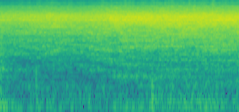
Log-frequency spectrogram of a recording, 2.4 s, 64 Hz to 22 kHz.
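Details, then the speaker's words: 2002 Honda Accord EX, 2.3 L four-cylinder VTEC, engine off and exhaust cool: tailpipe pressurized with Shop-Vac exhaust air gives a loud, steady high-pitched hiss escaping at the split flex pipe, soot on hand confirms the exhaust leak. "so you can feel that it's leaking by the flex pipe and in fact I've got soot on my hand"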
